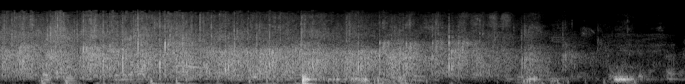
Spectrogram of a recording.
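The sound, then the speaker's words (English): Dense audience applause from a church audience for a couple just blessed at a service, sustained and fairly loud before thinning out near the end, with voices calling out among the claps. “Can we give them a round of applause?”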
